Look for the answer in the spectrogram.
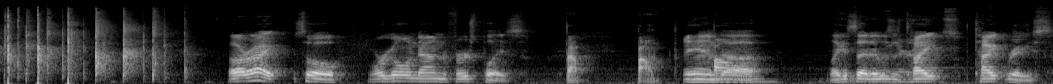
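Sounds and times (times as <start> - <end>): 
golf clap: 0.0 - 2.0
speech: 2.3 - 10.5.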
